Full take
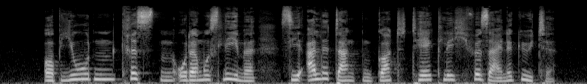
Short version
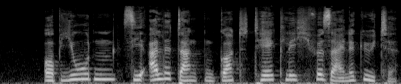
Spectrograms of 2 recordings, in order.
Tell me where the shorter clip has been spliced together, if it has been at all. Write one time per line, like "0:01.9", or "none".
0:01.2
